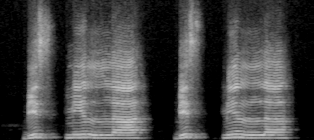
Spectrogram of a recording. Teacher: Bismillah ini memutus antara bis dengan millah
